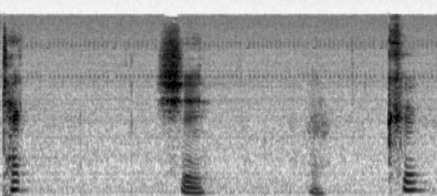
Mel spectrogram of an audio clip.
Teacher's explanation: 크, 혀뿌리가 성대를 살짝 막는 것 같죠?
